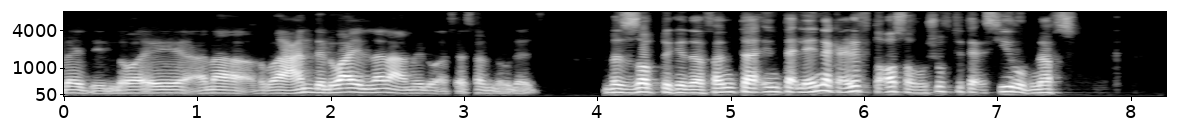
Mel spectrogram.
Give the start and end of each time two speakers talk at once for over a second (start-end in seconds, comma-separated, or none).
none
